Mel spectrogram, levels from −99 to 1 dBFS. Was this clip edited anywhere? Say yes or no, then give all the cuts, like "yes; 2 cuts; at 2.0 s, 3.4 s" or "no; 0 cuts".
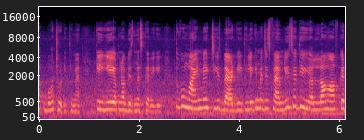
no; 0 cuts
